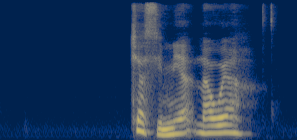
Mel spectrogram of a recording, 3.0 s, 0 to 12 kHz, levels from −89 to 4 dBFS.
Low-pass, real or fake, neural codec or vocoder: 10.8 kHz; fake; autoencoder, 48 kHz, 32 numbers a frame, DAC-VAE, trained on Japanese speech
